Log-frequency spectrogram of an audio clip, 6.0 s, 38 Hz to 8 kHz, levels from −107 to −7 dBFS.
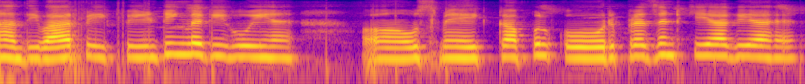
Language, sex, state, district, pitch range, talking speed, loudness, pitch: Hindi, female, Uttar Pradesh, Lalitpur, 200-225 Hz, 160 wpm, -17 LUFS, 210 Hz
